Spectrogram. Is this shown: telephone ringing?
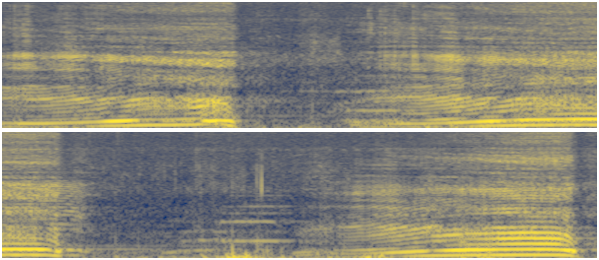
no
